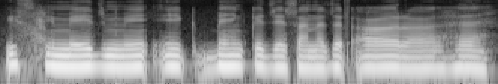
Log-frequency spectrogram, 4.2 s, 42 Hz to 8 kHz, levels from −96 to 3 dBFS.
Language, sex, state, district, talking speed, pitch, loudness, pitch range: Hindi, male, Punjab, Fazilka, 145 wpm, 125 Hz, -14 LUFS, 120-130 Hz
